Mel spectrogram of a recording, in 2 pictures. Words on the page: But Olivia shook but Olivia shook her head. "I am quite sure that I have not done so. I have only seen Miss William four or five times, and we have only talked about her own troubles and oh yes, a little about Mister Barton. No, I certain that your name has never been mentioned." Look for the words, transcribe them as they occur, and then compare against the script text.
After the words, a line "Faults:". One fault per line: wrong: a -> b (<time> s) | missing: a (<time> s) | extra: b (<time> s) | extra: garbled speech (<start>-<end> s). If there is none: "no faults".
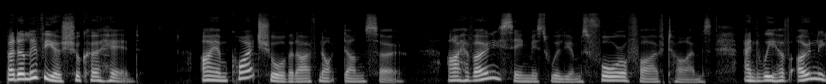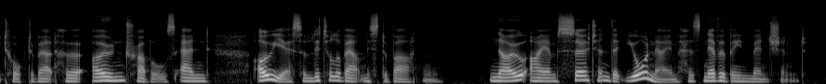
But Olivia shook her head. "I am quite sure that I have not done so. I have only seen Miss Williams four or five times, and we have only talked about her own troubles and oh yes, a little about Mister Barton. No, I am certain that your name has never been mentioned."
Faults:
missing: but Olivia shook (0.9 s)
wrong: William -> Williams (5.5 s)
extra: am (13.7 s)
